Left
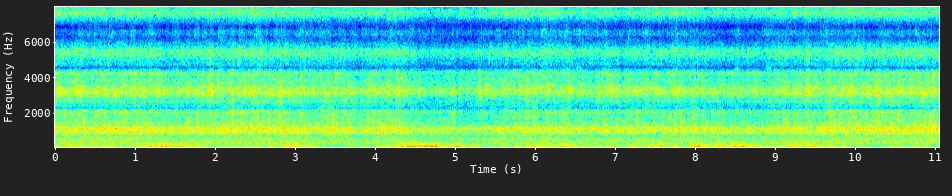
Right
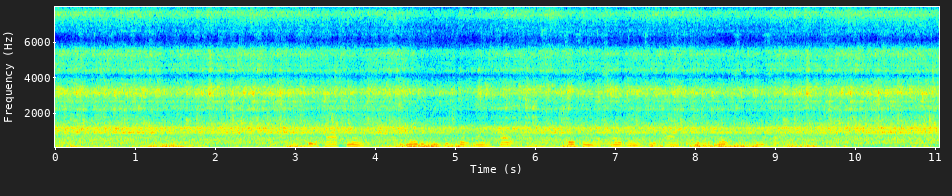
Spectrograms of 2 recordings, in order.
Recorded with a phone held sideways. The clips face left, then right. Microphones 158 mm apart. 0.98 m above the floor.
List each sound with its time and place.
0.0 s running water: 5° right (ahead or behind)
3.2 s a man speaking: 70° right (ahead or behind)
